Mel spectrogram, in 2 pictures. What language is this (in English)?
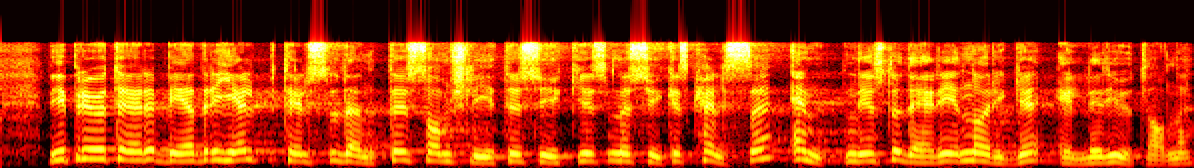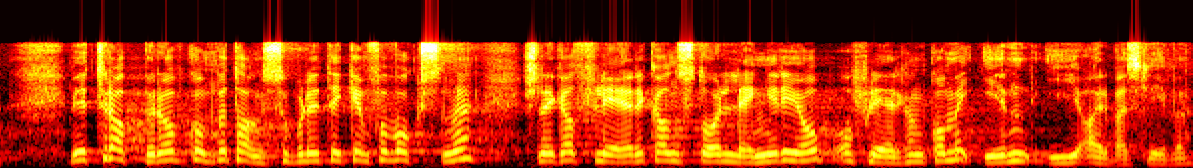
Norwegian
